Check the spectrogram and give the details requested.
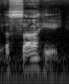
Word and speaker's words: Asahi: That's right, I said it correctly, Asahi. I've been practicing all damn day. I've been saying it wrong all my life, so I'm going to fix that today.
